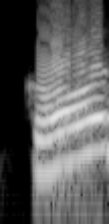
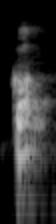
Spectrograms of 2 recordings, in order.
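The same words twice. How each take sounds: First: क loud and drawn out on its vowel; wrong full-vowel reading. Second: क as a very short, clipped k with hardly any vowel; letter sound. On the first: Teacher shows pupils what not to read, long क. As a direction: stretch क with a full अ. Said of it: "इसको क नहीं पढ़ेंगे". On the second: Teacher gives pupils the sound of C, clipped क. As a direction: cut क off at once. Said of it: "उच्चारण जो होगा वह होगा". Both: Shown as a demonstration.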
